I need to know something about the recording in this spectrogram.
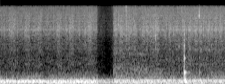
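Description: Steady hiss and low hum of the recording's background noise during a pause in the narration, with one faint short click near the end.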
